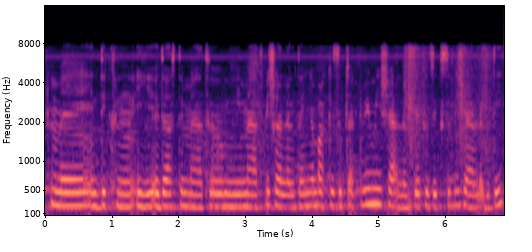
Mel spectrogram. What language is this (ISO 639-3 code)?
doi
